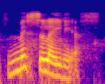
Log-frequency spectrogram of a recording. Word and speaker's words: miscellaneous: This one here doesn't have a C sound, a hard C. It just is miscellaneous.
